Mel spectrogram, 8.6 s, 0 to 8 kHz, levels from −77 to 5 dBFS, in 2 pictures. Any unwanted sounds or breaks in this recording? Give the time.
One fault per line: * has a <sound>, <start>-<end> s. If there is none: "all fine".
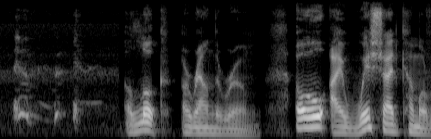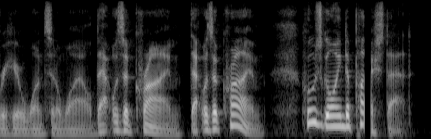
* has a cough, 0.1-1.1 s
* has a dropout, 7.9-8.0 s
